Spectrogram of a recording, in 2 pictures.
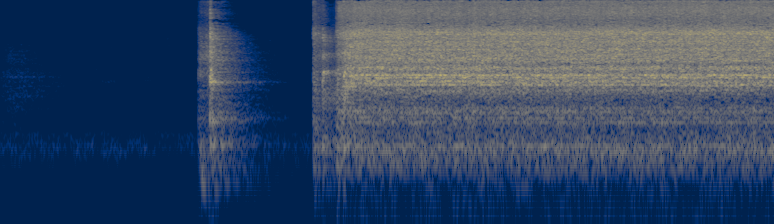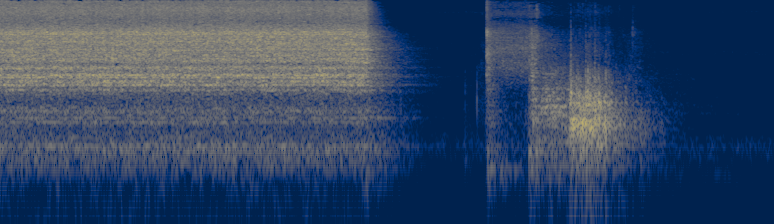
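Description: Pneumatic garlic peeling machine blasting compressed air through its peeling chamber. A short puff comes about two seconds in, then a loud steady hiss lasts about eight seconds and cuts off sharply, and a shorter, rougher burst follows near the end.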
